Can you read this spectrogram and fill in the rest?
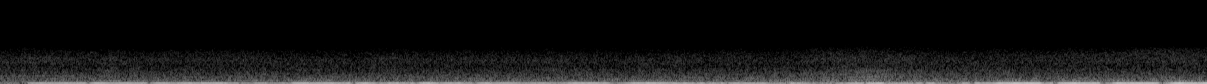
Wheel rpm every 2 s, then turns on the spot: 0, 0, 0, 0, 0, 0.
none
